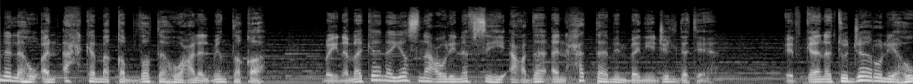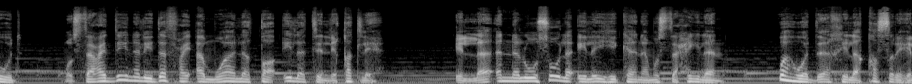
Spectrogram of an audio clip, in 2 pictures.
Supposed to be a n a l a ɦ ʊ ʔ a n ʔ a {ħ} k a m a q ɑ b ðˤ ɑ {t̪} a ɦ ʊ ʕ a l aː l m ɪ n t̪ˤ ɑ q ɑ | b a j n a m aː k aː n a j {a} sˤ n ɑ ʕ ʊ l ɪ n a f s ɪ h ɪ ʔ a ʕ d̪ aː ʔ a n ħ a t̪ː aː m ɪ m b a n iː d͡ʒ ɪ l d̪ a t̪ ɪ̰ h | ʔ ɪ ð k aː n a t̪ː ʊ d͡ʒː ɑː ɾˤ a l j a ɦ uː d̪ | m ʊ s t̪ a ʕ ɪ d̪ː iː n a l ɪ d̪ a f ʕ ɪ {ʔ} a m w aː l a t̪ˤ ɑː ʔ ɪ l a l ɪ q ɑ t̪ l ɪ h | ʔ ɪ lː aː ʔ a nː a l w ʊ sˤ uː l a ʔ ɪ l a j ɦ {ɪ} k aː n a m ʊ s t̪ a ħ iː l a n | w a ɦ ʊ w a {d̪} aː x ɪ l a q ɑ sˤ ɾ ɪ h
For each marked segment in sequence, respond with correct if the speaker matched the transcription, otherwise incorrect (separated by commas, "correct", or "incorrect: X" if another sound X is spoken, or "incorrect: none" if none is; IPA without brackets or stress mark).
correct, correct, incorrect: ɑ, correct, correct, correct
